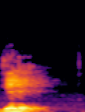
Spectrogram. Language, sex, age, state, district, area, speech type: Bodo, male, 30-45, Assam, Chirang, rural, read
